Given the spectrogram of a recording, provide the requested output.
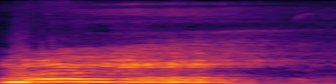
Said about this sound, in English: Just like if a person is walking through a forest, and he is walking very peacefully and happily, and suddenly he hears a roaring sound in the forest.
